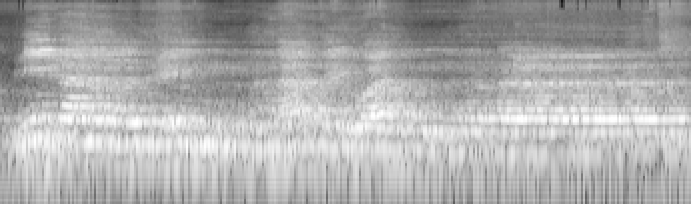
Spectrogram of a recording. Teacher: Nada yang keenam turun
